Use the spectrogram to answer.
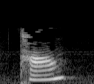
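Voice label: "糖", Mandarin Chinese; hsk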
